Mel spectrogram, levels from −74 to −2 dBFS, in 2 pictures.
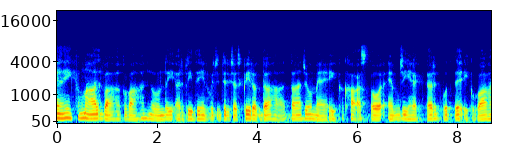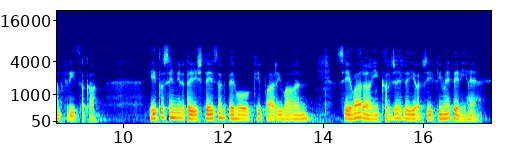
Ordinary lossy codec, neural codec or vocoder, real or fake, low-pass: none; codec, 16 kHz in and 24 kHz out, 0.6 kbps, FocalCodec, streaming, 4096 codes; fake; 7.2 kHz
